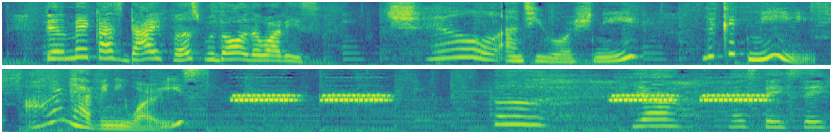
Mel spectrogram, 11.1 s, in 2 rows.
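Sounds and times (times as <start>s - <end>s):
speech: 0.3s - 7.0s, 8.8s - 11.0s
phone ringing: 7.0s - 8.3s, 9.6s - 10.8s.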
